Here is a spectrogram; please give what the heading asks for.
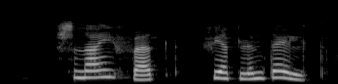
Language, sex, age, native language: Icelandic, female, 10, Icelandic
